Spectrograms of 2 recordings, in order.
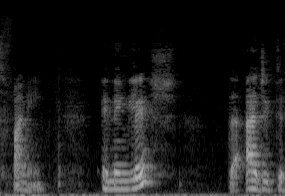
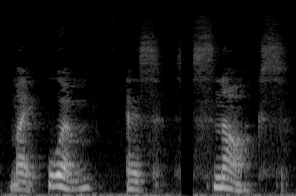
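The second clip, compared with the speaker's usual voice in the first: slow model sentence; much slower than usual. Shown as a demonstration. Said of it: "snaakse oom".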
